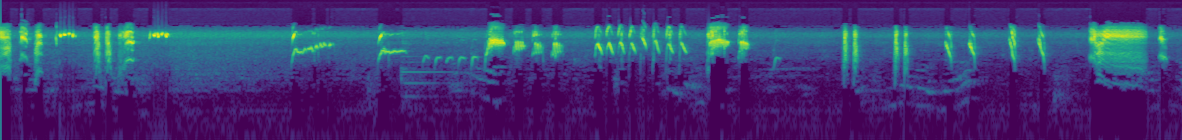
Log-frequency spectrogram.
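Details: Wild long-tailed shrike singing a varied, rapid song of harsh buzzy bursts, short chirps, a few rising whistled notes and a brief run of soft clicks, with pauses between phrases and a steady high hiss throughout.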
